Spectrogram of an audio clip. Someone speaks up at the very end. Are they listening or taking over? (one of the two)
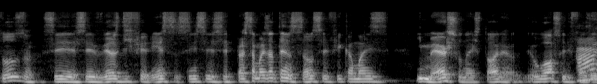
taking over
